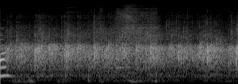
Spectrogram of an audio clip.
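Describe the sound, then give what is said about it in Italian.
An audience applauding a speaker: a dense, steady patter of many hands clapping at once, sustained at an even, moderate loudness throughout without pauses or voices. “Facciamo un applauso”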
